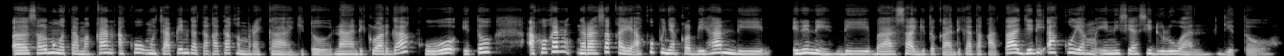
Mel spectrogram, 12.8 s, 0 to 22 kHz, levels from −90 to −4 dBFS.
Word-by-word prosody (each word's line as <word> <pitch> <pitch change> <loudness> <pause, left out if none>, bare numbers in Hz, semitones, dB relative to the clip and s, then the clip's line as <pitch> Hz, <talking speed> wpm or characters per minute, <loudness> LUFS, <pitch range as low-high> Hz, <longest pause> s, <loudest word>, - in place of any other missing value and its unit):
eee, 210 0 +3
selalu 245 +3 +3
mengutamakan 200 +4 -1
aku 255 +6 -1
ngucapin 210 +5 -1
kata-kata 200 0 -3
ke 215 - -5
mereka 170 -2 -3
gitu. 165 -1 -5
Nah, 175 0 +1
di 180 - -6
keluargaku 215 - +1
itu 285 +11 0 0.3
aku - - +3
kan 340 0 +4
ngerasa 230 +6 +2
kayak 200 -6 +2
aku 300 - -1
punya 220 -3 +3
kelebihan 210 +5 +3
di 180 -2 -1 0.2
ini 220 +4 +5
nih, 210 -7 +3
di 185 +1 -1 0.2
bahasa 180 +2 0
gitu 175 +1 -5
Kak, 155 -3 -3
di - - -7
kata-kata, 180 +8 +1
jadi 230 +5 +1
aku 275 0 +1
yang 200 -4 -1
inisiasi 205 +1 -1
duluan 175 -5 -1
gitu. 135 -8 -9
200 Hz, 165 wpm, -24 LUFS, 180-235 Hz, 0.3 s, ini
